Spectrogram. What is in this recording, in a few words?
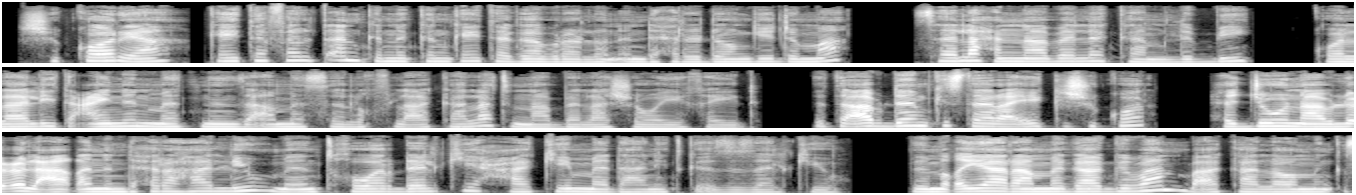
Tigrinya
